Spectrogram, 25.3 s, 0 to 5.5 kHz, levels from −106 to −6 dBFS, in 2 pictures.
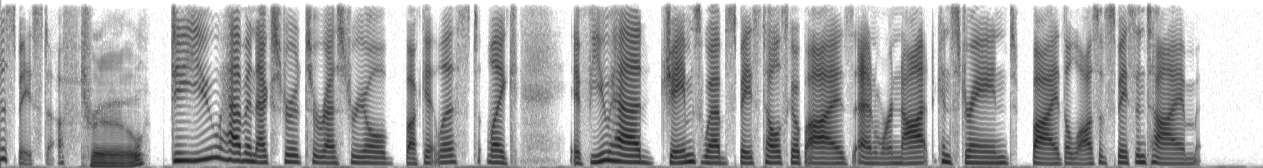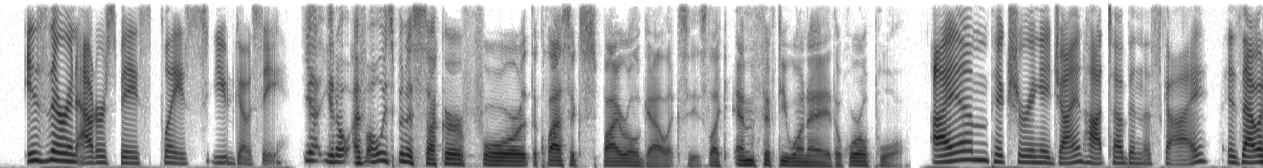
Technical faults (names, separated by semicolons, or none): none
